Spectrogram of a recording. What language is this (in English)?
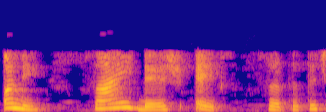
Gujarati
